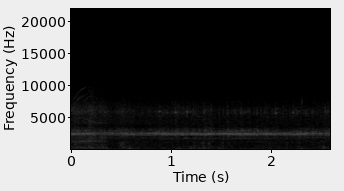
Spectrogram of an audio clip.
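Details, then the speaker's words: HP 3456A bench voltmeter giving a steady, thin, high-pitched chirping buzz with a slight flutter; the fault is intermittent and had happened once before; its internal source was not yet located before teardown. "then I came home and this was making a buzzing chirping sound which is done once before though that went away so I didn't worry about it too much"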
